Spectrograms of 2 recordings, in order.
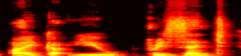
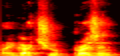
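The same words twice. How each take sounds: First: The stress is on the second syllable of present. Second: The stress is on the first syllable of present. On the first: It means the verb, to present. The speaker calls it wrong. "they might tell you" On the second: It means a gift. The speaker calls it right. "meaning a gift. So the stress falls on the first syllable"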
